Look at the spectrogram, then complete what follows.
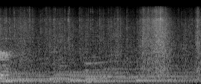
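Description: Background music with steady held notes, and a short rustling noise about one and a half seconds in, from brown sugar being poured into a plastic brining bag.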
